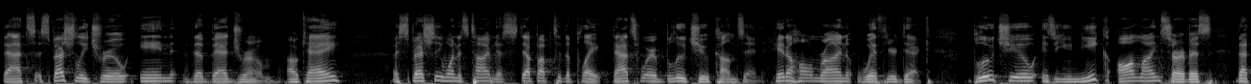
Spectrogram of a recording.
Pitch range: 130-165 Hz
